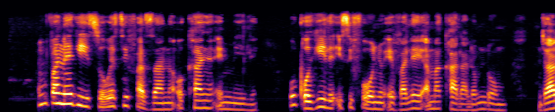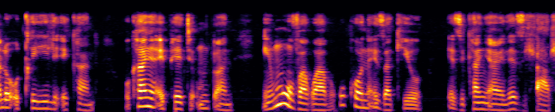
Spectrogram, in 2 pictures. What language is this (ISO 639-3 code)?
nde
